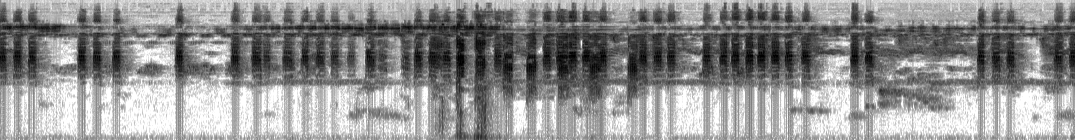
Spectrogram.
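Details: Wild bar-winged prinia (ciblek) mother at her nest, calling for her chick: high, buzzy chirps in quick clusters of two to four, repeated through the clip, with a brief low thump partway.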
